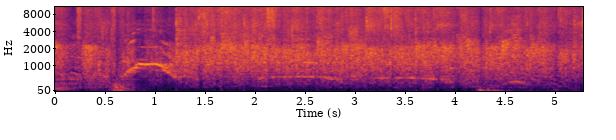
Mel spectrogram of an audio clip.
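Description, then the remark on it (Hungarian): An audience breaks into sustained applause for a young man in the audience, a dense, steady wash of clapping that holds at an even level throughout, with a few faint whoops and vocal sounds rising over it. “Tapsoljuk meg a fiatalember.”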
